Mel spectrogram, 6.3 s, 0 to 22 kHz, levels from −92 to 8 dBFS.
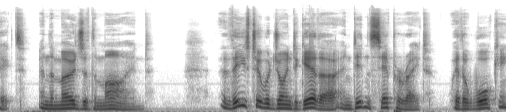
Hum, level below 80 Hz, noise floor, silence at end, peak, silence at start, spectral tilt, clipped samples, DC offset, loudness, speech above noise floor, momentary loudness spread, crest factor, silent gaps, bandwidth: none; -44 dBFS; -47 dBFS; 0 s; -2 dBFS; 0 s; -5 dB/octave; under 0.1%; under 0.1%; -17 LUFS; 30 dB; 14 LU; 16 dB; none; 16 kHz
